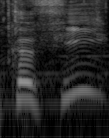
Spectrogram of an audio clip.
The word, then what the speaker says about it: Coffey: du personnage mémorable de John Coffey comme le café mais ça s'écrit pas pareil quand par le regretter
